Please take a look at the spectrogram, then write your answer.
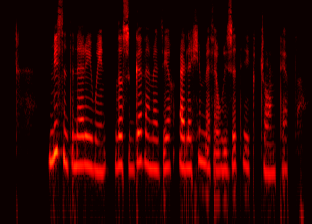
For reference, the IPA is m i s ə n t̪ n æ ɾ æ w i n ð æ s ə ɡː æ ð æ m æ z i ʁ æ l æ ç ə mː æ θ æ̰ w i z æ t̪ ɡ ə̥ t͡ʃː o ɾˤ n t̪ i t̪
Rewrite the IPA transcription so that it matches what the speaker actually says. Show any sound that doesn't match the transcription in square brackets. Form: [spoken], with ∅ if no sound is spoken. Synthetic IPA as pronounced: m i s ə n t̪ n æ ɾ [i] w i n ð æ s ə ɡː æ ð æ m æ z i ʁ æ l æ ç ə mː æ θ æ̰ w i z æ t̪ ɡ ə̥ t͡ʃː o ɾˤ n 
